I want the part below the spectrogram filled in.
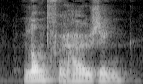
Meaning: emigration, migration
- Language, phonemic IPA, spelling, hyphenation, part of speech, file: Dutch, /ˈlɑnt.vərˌɦœy̯.zɪŋ/, landverhuizing, land‧ver‧hui‧zing, noun, Nl-landverhuizing.ogg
